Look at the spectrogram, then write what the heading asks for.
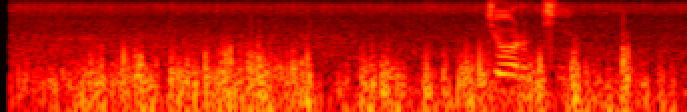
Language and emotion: Russian, neutral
